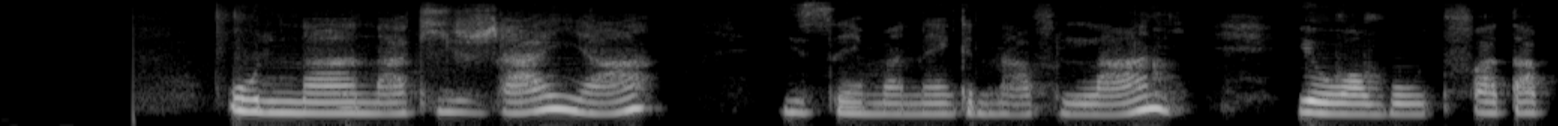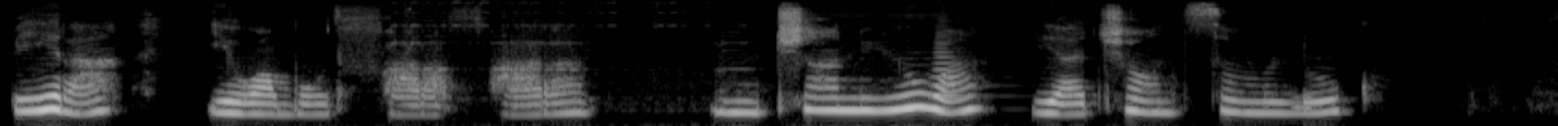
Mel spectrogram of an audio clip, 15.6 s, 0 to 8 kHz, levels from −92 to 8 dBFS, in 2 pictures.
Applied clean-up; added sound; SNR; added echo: neural separator model SepFormer DNS4.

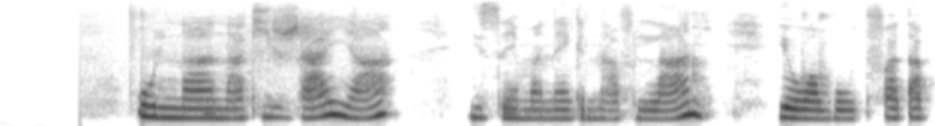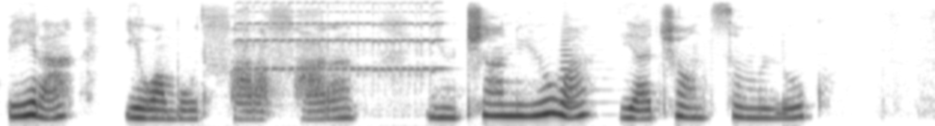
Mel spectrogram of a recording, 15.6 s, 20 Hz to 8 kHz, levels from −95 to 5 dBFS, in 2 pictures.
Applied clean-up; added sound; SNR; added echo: none; Brass instrument + Bowed string instrument; 18 dB; none.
